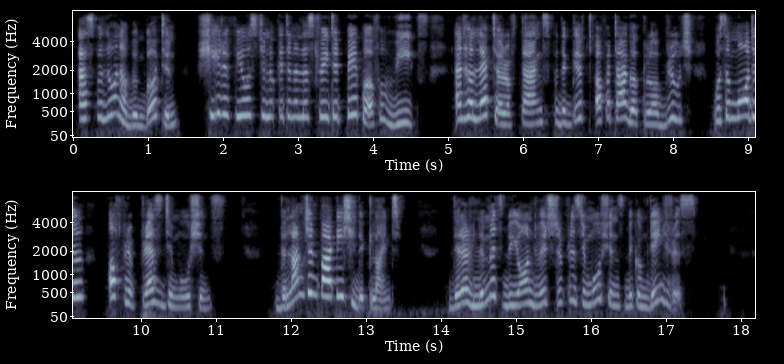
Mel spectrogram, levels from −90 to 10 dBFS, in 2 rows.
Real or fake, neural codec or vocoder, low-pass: real; none; 7.2 kHz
